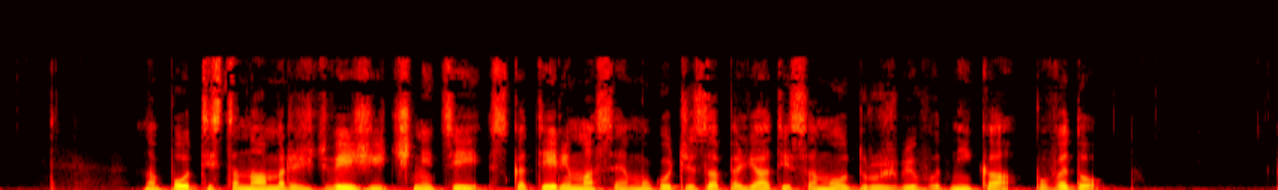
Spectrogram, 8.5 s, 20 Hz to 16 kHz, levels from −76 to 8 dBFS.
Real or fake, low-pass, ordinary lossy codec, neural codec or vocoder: real; 14.4 kHz; MP3, 48 kbps; none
